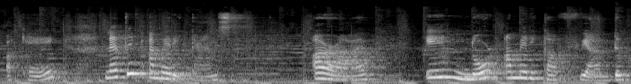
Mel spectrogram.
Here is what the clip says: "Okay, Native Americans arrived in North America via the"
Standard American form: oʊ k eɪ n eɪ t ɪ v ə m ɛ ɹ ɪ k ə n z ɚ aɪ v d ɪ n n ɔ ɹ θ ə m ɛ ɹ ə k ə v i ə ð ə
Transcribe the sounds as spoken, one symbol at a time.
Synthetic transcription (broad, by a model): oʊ k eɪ l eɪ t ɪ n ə m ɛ ɹ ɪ k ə n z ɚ aɪ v ɪ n n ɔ ɹ t ə m ɛ ɹ ə k ə f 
